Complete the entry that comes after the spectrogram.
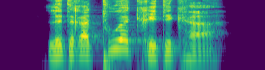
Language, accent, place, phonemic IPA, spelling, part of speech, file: German, Germany, Berlin, /ˈlɪtəʁaˈtuːɐ̯ˌkʁɪtɪkɐ/, Literaturkritiker, noun, De-Literaturkritiker.ogg
- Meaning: literary critic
